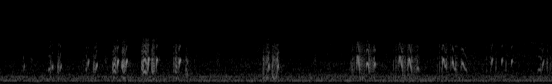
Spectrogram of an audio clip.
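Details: Pet guinea pig licking and grooming its owner, a sign of affection; soft clusters of short squeaky chirps in bursts of three to five, with gaps between groups, over a steady low hum.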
